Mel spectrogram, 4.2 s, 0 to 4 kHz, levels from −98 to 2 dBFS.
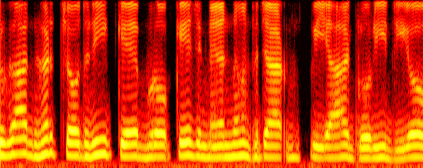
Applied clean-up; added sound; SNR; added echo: neural diffusion model UNIVERSE++.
